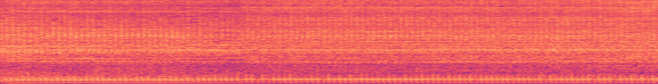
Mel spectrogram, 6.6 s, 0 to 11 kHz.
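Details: MaxPeedingRods MXR212 212cc horizontal 4-stroke single-cylinder recoil-start engine (Predator 212-compatible parts), first start: steady, even low mower-like thumping idle with no knocks or misses; healthy normal running.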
